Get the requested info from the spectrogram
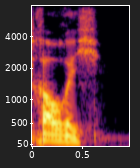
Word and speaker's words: traurig: Ich bin traurig. Traurig. – Notice the IG ending of the last word. It's a common ending, and it's pronounced like the word for I.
